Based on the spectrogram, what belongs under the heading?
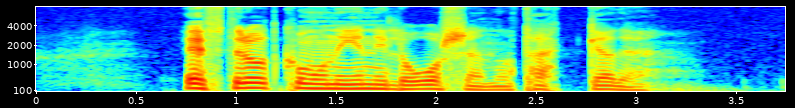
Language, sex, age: Swedish, male, 42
